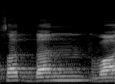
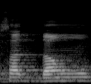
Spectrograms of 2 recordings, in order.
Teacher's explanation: صدا ومن خلفہم صدا، جی صدا نون تنوین کے بعد واو ہے، یہ ادغام ہو رہا ہے، کیا ہو رہا ہے؟ ادغام، صدن وا نہیں پڑھیں گے، صدوں پڑھیں گے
